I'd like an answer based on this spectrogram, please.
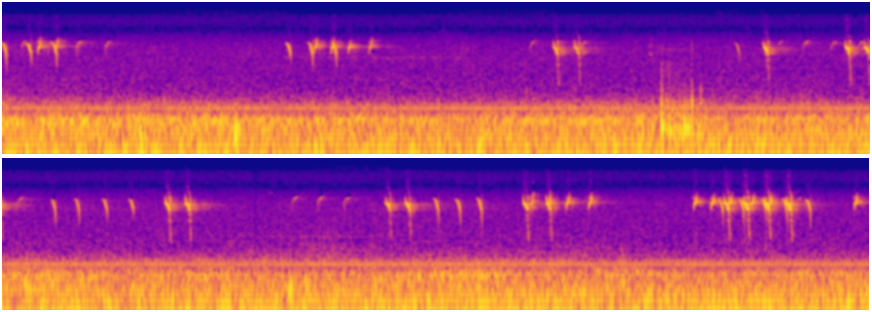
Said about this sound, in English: Here comes that male again. That male who was singing. He's perched back up there in that tree.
